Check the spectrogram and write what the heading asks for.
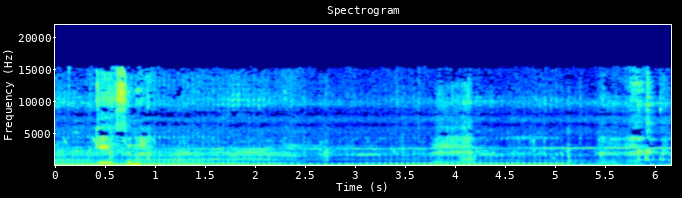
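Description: Small motorcycle engine running steadily at low revs, easing off a little near the end.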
